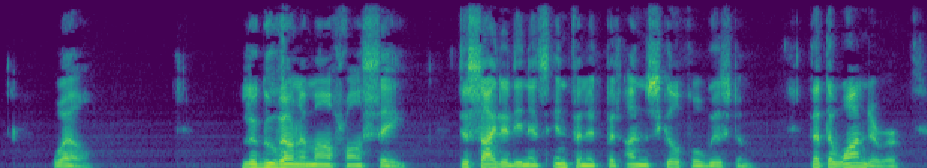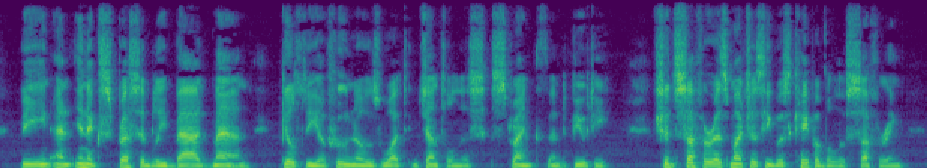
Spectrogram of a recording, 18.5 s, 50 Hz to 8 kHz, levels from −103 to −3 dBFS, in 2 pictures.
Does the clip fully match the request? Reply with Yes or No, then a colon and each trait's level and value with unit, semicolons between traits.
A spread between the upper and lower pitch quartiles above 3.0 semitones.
Yes: average, 3.9 semitones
